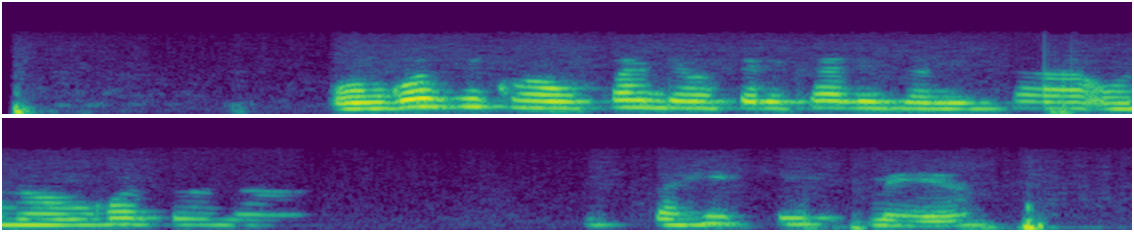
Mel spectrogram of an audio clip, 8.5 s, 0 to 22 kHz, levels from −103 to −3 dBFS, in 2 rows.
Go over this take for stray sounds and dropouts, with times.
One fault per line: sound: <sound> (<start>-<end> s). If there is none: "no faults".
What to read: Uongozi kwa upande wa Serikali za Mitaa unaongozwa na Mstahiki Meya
no faults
